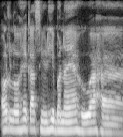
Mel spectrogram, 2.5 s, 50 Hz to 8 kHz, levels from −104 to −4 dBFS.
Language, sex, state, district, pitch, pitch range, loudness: Hindi, male, Jharkhand, Palamu, 150 Hz, 140-160 Hz, -15 LUFS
